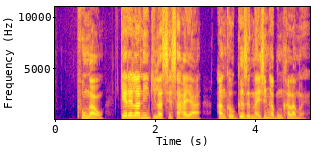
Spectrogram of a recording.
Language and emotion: Bodo, happy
